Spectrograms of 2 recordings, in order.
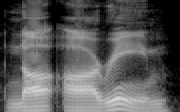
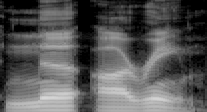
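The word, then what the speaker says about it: נערים: followed by comets so the plural of na R is not na re m-- but na are ream vocals comets like devouring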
